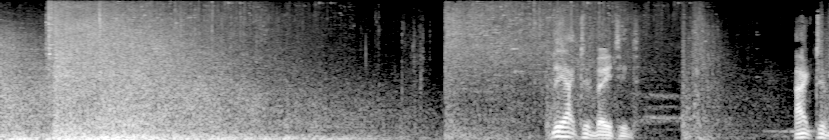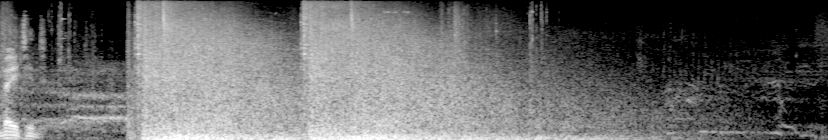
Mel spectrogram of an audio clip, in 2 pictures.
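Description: A heavy rocket launcher fires with a loud boom that slowly fades.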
